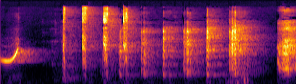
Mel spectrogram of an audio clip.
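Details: Indian ringneck parakeet, a green parrot in India, starting with a short rising whistle, then a quick run of harsh, clipped, speech-like syllables about one every quarter second.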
